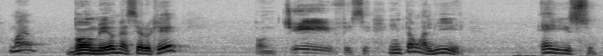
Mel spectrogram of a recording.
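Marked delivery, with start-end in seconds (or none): 2.5-3.7 "Pontífice" with a long, drawn-out TÍ; slowly impose the stress on TÍ in "Pontífice"; stressed syllable stretched. Shown as a demonstration. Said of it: "imposição de uma acentuação dentro da palavra". ("Pontífice" bem devagar, alongando o TÍ)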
